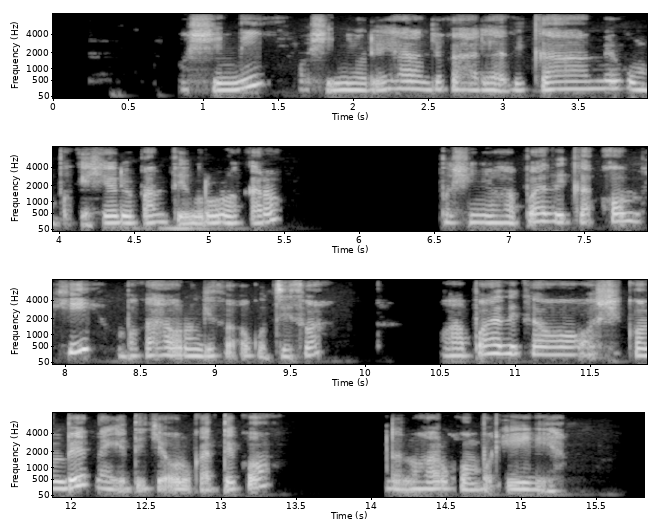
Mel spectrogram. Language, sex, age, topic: Oshiwambo, female, 25-35, agriculture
